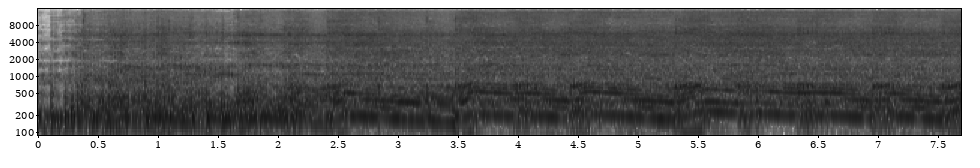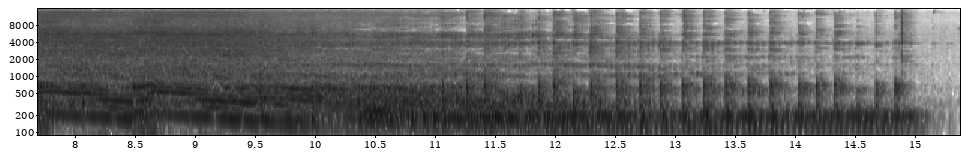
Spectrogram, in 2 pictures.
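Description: A motorcycle engine fitted with a Mikuni carburetor idles and revs repeatedly in steady rising-and-falling surges for about twelve seconds, loud and close, before being shut off and dying away.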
